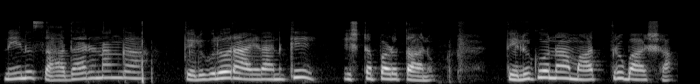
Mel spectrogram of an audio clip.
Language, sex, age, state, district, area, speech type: Telugu, female, 30-45, Andhra Pradesh, East Godavari, rural, spontaneous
